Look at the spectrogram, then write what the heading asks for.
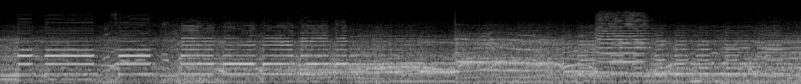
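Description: Car horns honk on the street in a celebration of a German team's victory: many overlapping toots and sustained blares, dense and continuous against steady traffic noise.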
